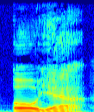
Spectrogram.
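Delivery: lightly sarcastic fake enthusiasm; understated sarcasm. A narrator's reading. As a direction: say it with dry, mock approval. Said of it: "said Katie sarcastically".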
